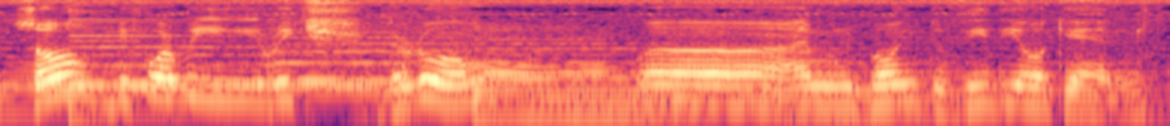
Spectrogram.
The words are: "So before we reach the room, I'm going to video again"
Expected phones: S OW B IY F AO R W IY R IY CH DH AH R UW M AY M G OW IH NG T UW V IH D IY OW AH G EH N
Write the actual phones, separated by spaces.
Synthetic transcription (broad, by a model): S OW B IY F AO R W IY R IY CH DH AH R UW M AY M G OW IH NG T UW V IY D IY OW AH G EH N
